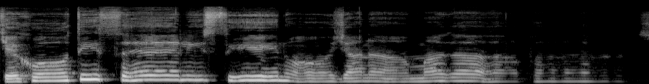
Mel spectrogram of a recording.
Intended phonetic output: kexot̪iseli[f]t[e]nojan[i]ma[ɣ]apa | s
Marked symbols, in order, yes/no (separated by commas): no, no, no, yes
